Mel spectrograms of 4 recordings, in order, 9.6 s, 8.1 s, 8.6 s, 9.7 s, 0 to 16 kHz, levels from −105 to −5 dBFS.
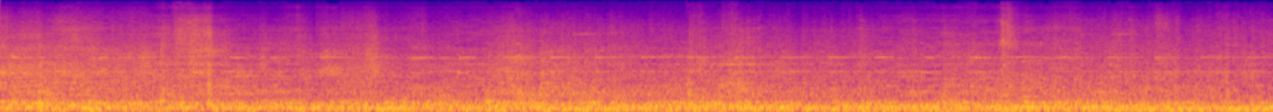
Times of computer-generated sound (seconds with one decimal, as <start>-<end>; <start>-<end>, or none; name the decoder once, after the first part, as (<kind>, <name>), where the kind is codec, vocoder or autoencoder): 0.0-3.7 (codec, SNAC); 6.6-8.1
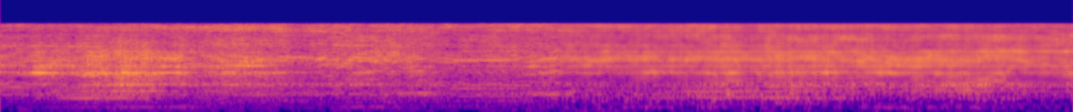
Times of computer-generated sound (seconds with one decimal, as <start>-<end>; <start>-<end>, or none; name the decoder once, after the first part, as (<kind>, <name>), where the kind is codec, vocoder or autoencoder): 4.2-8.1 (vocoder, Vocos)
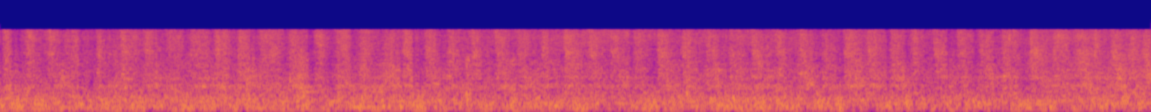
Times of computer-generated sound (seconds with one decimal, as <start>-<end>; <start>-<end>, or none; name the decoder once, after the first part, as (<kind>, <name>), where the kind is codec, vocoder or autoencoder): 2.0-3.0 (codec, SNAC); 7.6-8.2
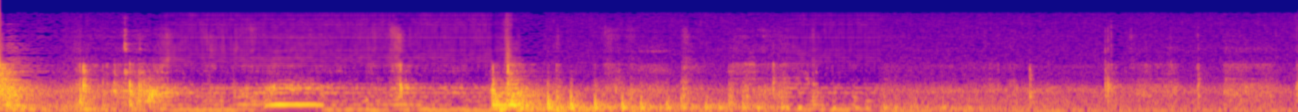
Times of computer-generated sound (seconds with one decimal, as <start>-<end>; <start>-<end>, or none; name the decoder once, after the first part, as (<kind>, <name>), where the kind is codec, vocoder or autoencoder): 1.2-3.9 (vocoder, BigVGAN v2); 5.9-6.6

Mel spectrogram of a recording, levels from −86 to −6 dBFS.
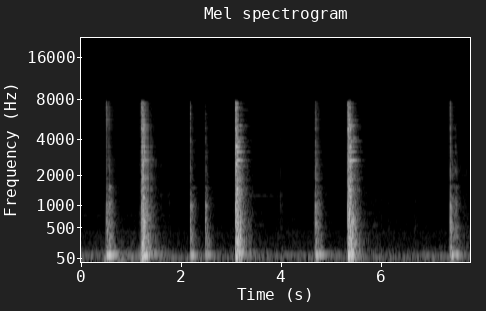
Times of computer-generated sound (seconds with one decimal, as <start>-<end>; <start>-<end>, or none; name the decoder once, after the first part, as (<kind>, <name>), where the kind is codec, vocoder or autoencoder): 0.0-1.7 (vocoder, BigVGAN v2); 4.0-5.2; 6.8-7.8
